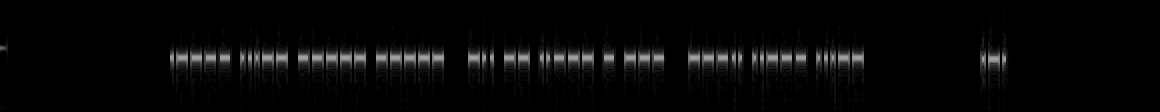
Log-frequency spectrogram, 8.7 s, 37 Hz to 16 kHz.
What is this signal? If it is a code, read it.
Morse code, heard as a keyed tone, about 46 wpm, 700 Hz. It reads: 1300 DM2TO 823 R
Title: Worked All Europe DX Contest - QTC Exchange - 45wpm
